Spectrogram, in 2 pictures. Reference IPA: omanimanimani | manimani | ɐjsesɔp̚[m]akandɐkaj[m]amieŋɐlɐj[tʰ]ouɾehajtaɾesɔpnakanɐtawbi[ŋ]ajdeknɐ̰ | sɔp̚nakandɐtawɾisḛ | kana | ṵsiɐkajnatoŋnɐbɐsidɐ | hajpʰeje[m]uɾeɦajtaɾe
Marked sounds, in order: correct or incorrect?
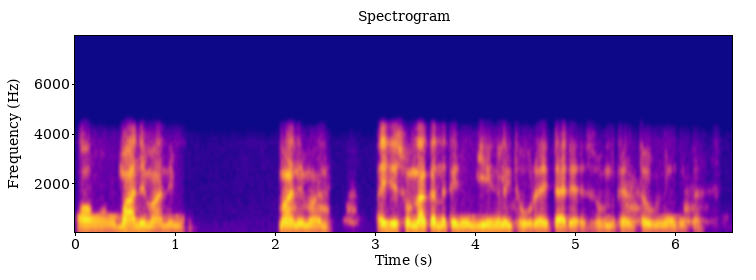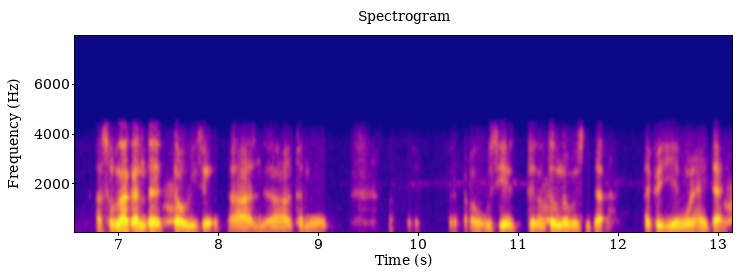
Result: incorrect, incorrect, correct, correct, incorrect

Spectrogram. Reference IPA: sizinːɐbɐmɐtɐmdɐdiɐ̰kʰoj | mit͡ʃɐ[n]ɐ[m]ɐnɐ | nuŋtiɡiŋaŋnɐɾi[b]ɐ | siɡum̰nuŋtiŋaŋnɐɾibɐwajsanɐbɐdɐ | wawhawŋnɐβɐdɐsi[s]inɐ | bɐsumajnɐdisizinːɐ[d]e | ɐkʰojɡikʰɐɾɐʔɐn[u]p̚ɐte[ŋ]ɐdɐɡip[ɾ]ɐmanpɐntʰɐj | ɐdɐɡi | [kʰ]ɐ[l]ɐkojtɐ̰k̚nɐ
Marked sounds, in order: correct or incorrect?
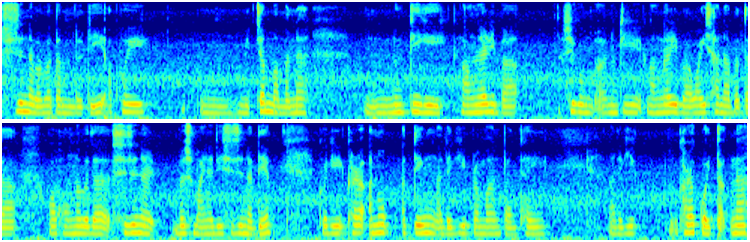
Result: incorrect, correct, correct, incorrect, correct, incorrect, correct, correct, correct, incorrect

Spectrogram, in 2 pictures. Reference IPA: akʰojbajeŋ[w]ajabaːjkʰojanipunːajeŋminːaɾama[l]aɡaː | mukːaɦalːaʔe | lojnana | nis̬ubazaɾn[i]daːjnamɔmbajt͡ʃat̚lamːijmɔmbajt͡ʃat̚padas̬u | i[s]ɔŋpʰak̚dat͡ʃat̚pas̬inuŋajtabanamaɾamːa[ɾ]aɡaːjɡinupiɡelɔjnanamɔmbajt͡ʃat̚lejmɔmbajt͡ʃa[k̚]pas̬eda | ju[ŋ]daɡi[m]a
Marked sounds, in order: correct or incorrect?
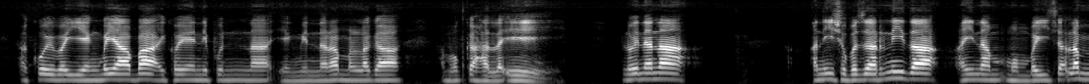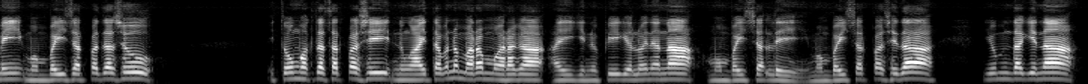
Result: incorrect, correct, correct, incorrect, correct, incorrect, incorrect, incorrect

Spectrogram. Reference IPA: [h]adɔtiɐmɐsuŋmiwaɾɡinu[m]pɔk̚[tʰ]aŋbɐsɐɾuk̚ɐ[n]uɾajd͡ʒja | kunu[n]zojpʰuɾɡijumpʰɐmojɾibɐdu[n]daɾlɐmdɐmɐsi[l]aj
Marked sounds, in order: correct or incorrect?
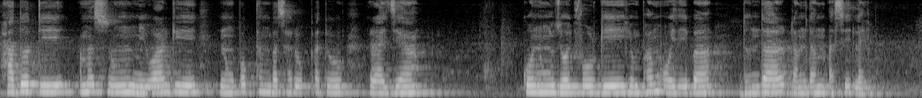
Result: correct, incorrect, correct, incorrect, incorrect, correct, correct

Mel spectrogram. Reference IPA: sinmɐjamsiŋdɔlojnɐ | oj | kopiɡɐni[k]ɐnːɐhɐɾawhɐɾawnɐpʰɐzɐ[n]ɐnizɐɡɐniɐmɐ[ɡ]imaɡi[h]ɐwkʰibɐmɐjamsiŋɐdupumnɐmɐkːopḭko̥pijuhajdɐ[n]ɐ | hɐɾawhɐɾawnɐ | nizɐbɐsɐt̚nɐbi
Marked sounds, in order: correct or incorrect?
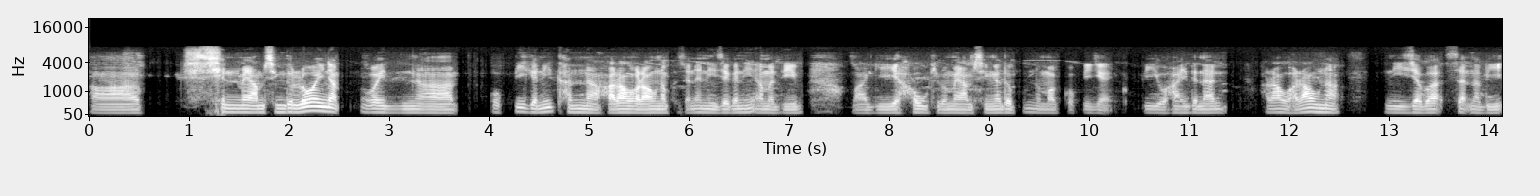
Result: incorrect, correct, incorrect, correct, correct

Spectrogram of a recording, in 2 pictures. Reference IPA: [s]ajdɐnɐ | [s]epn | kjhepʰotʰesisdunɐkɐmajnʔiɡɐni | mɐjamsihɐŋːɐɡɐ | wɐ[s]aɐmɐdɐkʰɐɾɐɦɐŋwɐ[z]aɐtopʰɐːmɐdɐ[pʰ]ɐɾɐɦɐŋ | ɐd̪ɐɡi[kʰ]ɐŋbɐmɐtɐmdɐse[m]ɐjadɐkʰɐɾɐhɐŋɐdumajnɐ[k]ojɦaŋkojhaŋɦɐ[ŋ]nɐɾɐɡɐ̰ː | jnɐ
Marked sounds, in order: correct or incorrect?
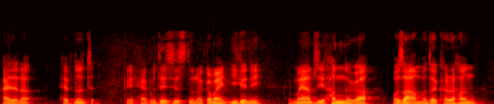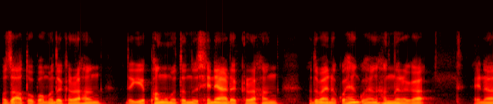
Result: incorrect, incorrect, incorrect, correct, incorrect, incorrect, incorrect, correct, correct

